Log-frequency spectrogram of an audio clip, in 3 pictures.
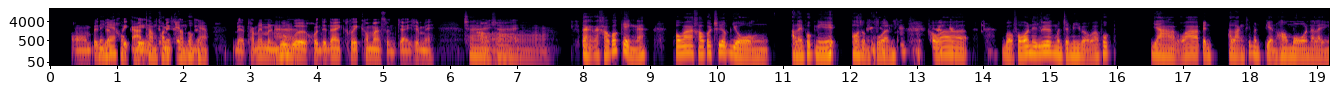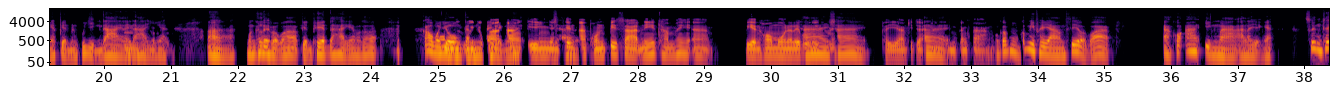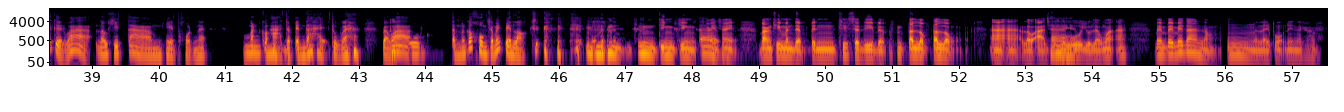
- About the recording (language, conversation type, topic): Thai, podcast, ทำไมคนถึงชอบคิดทฤษฎีของแฟนๆ และถกกันเรื่องหนัง?
- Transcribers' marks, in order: in English: "clickbait"; drawn out: "อ๋อ"; chuckle; other background noise; laughing while speaking: "ก็เลย"; laughing while speaking: "ได้ ถูกไหม ?"; chuckle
